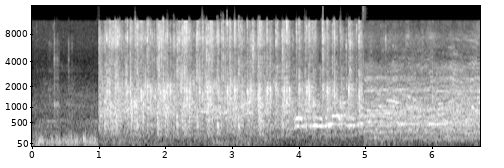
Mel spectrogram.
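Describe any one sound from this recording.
A crowd outdoors breaks into applause and claps steadily.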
